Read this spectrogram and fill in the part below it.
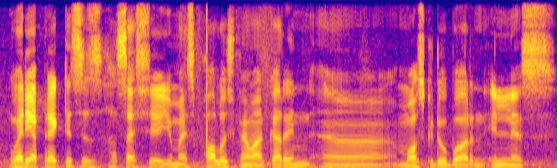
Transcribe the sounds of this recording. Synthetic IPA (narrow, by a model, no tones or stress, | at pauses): ʋɐɾjapɾɛːk̚ʈisizhɐsɐʃijumɐspʰaːloːʃpẽʋãːkɐɾɐn | mɔːskiʈoːbɔːɾnilnes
